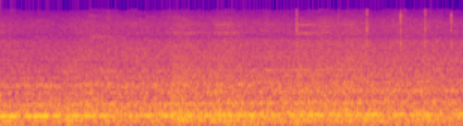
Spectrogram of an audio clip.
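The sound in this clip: A passenger train setting off gives a steady, even rumble with a constant low tonal hum running through it. The noise stays level throughout, with no voices.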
